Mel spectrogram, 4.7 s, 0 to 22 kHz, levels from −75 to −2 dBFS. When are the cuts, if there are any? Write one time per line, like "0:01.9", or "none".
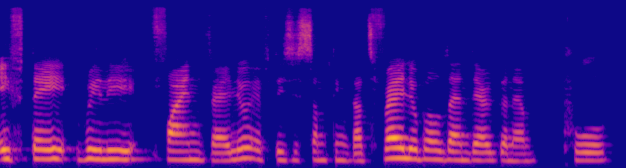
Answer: none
